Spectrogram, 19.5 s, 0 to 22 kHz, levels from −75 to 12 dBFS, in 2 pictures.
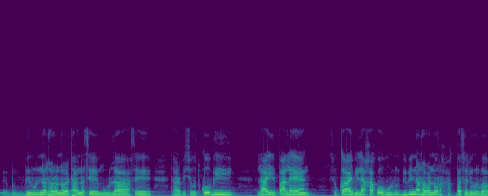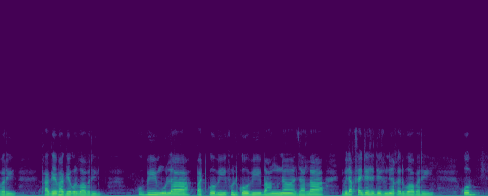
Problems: none marked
